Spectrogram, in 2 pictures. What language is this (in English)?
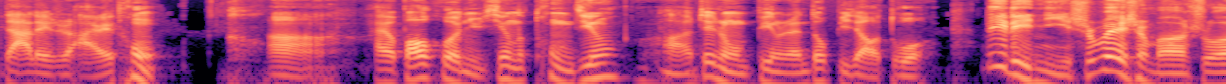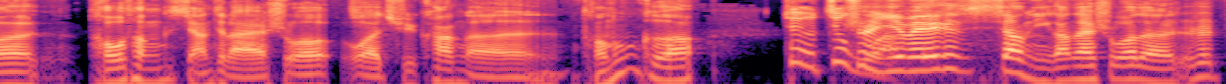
Chinese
